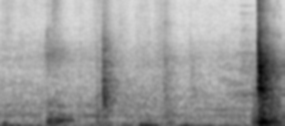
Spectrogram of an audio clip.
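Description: A door being shut, with a few soft knocks and rustles followed by one louder, sharp thud near the end.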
